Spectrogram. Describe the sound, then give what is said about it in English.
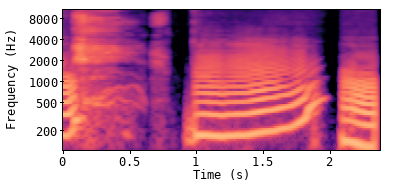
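A person imitates a fart with their mouth: a short buzzy burst, then a long drawn-out voiced raspberry that bends upward in pitch, fairly loud, with another starting as it ends. “We also make farting sounds all the time.”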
